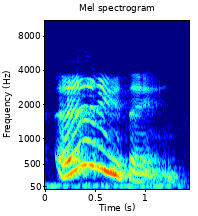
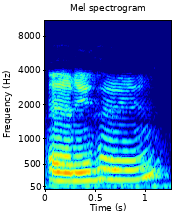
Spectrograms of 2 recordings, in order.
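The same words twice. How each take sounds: First: Desperate plea. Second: Sly grin. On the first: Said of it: "pleaded the sheriff". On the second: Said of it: "said the widow with a grin". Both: Acted.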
